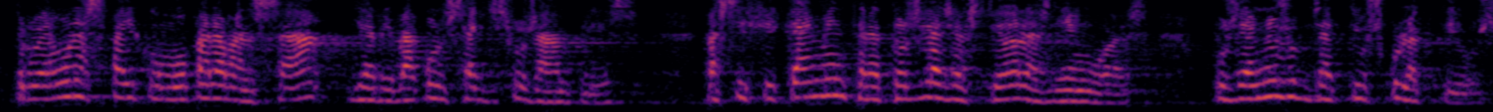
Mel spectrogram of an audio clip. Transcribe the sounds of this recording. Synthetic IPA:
t̪ɾuβɛmunəspajkumupəɾəβənsaiəriβ̞akunsɛnsuzamplis | pəsifikɛment̪ɾət̪od͡zzləʒəst̪joðələzʎiŋɡwəs | puzɛmnuzubd͡ʒək̚t̪iwskuləkt̪iws

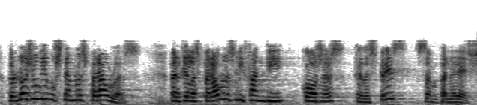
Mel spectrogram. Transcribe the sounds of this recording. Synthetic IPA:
pɾɔnoʒuɣiβust̪ɛmləspəɾawləspəɾkɛləspəɾawləzlifand̪i | kɔzəskəðəspɾesːəmpənəɾɛʃ

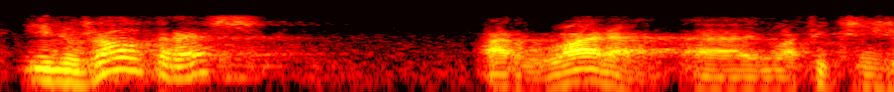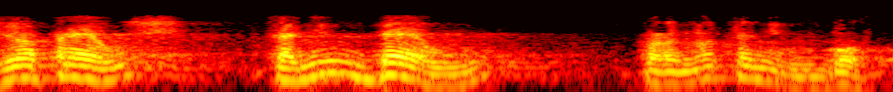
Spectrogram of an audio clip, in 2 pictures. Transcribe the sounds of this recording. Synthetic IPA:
inuzalˠt̪ɾəs | əɾuaɾə̰nlə̰fiksəsjoðəpɾɛws | t̪ənimd̪ɛw | pɾɔnot̪ənimbo

